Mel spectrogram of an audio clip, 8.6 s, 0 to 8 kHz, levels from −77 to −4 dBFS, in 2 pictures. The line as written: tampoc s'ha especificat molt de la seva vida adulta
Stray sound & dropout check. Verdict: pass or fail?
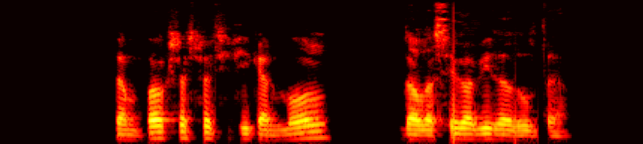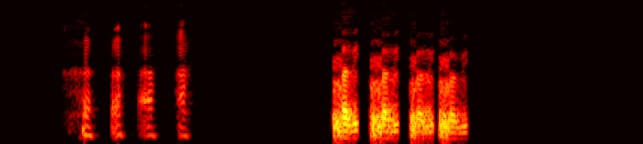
fail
